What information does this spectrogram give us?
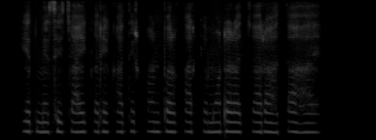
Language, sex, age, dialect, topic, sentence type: Magahi, female, 31-35, Southern, agriculture, question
